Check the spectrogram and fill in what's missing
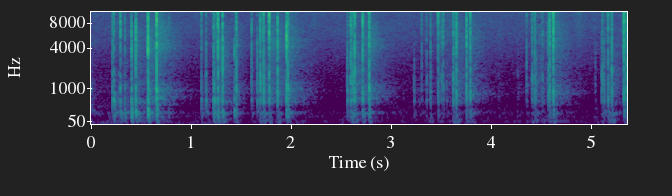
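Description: Long chrome nails tap a closed silver aluminum MacBook lid with an Apple logo, striking with both fingertips and nail tips. The sound is quick, dry clicks in rapid clusters separated by short pauses, each tap bright and very short with no ring.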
